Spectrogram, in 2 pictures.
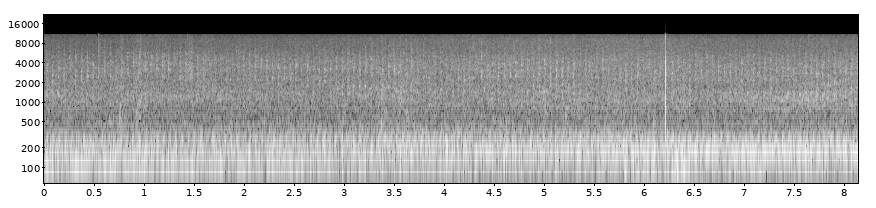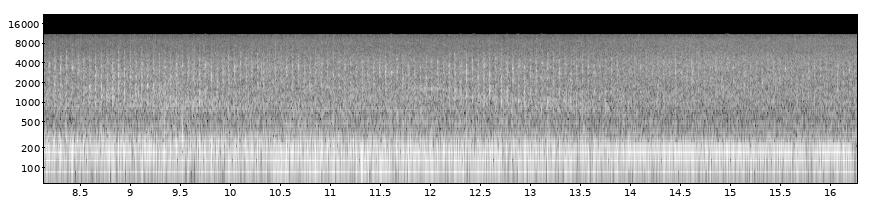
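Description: Heavy rain falling steadily on flooded paddy water, with a steady low engine-like hum underneath. A single sharp click comes about six seconds in.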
